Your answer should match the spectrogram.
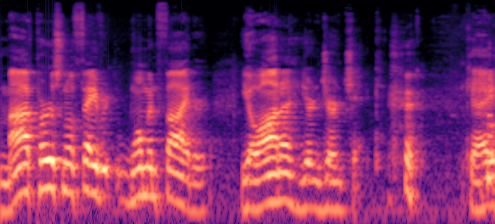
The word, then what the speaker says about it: Jędrzejczyk: That is Zhang Weili fighting my personal favorite woman fighter, Joanna Jędrzejczyk. Okay, how do you like that pronunciation?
